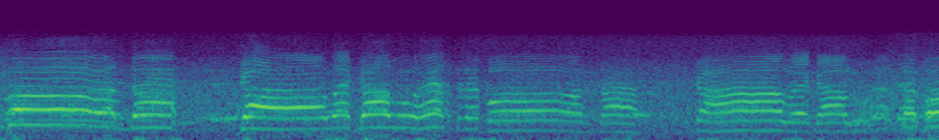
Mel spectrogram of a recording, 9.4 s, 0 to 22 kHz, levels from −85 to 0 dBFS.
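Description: At 4.36 s the receiver loses its digital stream and blends to analogue FM over 349 ms. Until 8.95 s the sound is about 3 dB quieter and carries faint hiss roughly 35 dB down.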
